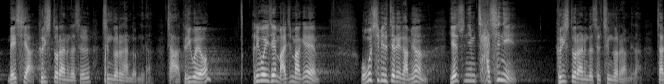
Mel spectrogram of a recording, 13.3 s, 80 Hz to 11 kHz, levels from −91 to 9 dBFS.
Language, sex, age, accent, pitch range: Korean, male, 50-69, native, 155-205 Hz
